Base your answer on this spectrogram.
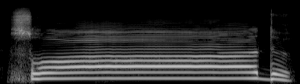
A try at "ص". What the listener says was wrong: اچھا اور گول نہیں کرنے, سواد نہیں, صاد.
